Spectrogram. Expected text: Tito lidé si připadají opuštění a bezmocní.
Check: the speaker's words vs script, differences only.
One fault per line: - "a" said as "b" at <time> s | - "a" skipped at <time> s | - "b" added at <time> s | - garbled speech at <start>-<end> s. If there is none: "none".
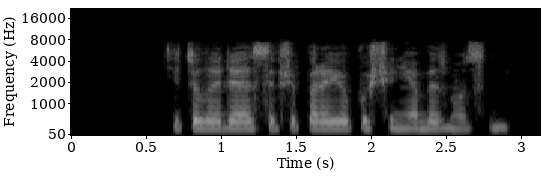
none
